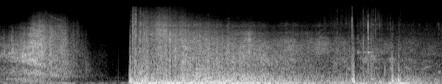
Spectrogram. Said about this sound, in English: The stone above Terra cracked as a massive explosion shook their hiding spot. Run! Penelope shouted as their cover crumbled down toward them.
